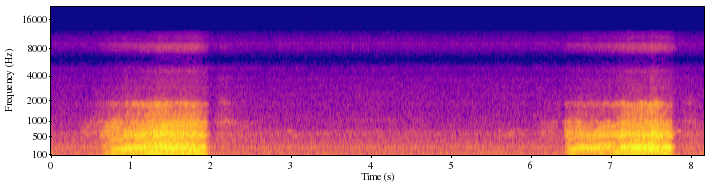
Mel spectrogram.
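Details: A husband who is a habitual snorer, asleep: two long, rough, rattling snores with quiet gaps between them.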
